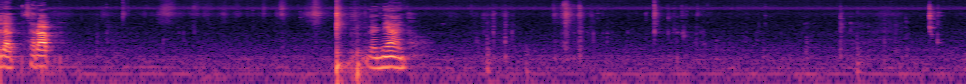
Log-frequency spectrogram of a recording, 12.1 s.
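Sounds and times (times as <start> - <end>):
faint chewing of strawberry: 5.9 - 11.9
soft mouth clicks: 11.6 - 11.8.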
